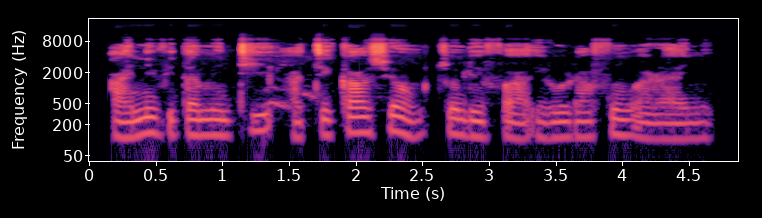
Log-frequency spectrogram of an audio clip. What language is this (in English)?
Yoruba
